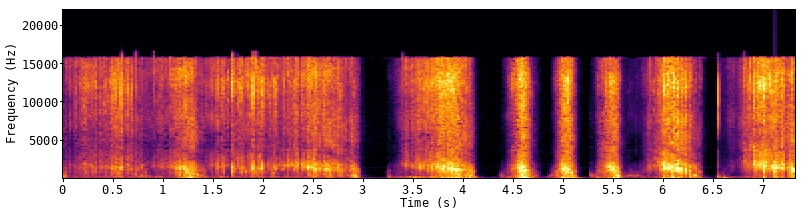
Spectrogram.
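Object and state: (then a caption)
Foam microphone windscreen being scratched. Long acrylic nails scratch a black foam windscreen on a Blue Yeti microphone from both sides. The result is a dense, crackly rustling scrape that runs steadily at first, then breaks into separate, swelling strokes with brief silences between them.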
